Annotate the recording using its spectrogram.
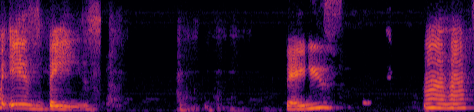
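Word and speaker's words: Baize: Yeah, my middle name is Baze. Baze? Mm-hmm. Spell it.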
